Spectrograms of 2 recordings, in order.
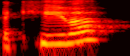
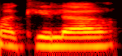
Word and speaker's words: Akila: And then I hope I say it right. Akila. Hi, yes, you said it right. I'm Akila.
